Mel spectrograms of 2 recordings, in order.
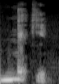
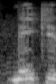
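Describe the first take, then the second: First: The word has a Southern regional pronunciation. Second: The word has a standard general American pronunciation. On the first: "where I come from, from my mama's part of the South, we all said naked" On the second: "if you want to say it that way"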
